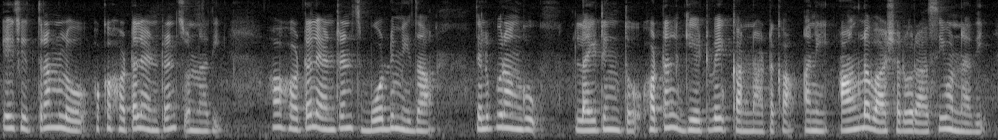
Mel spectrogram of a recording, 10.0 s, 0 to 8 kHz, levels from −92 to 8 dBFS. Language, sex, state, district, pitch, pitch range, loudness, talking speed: Telugu, female, Telangana, Hyderabad, 230 Hz, 205-245 Hz, -21 LUFS, 140 wpm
